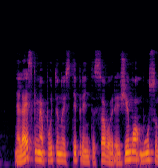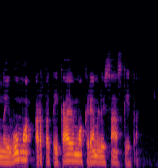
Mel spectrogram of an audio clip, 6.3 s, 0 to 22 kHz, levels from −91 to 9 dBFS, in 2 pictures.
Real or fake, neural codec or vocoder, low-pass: real; none; 7.2 kHz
